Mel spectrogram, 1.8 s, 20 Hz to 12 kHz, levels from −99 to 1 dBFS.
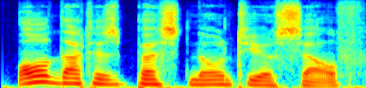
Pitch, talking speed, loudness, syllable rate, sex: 130 Hz, 230 wpm, -17 LUFS, 4.9 syllables/s, male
